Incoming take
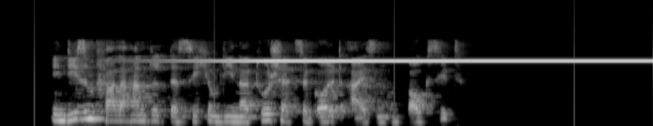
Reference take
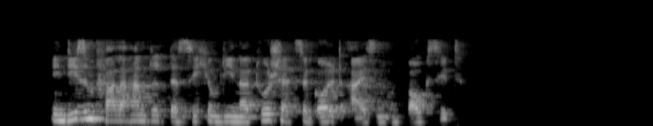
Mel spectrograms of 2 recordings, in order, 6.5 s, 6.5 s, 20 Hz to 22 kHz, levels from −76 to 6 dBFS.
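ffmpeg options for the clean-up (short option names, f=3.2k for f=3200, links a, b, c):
-af "adeclick=t=4,bandreject=f=3.6k:w=30"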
